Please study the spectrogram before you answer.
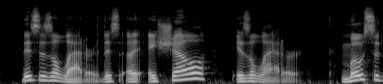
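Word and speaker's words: échelle: it is not literally a shell it is a shell e c h e l l e it is pronounced a shell noun from 1949 it is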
